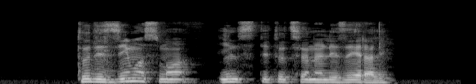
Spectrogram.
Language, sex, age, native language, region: Slovenian, male, 18-29, Slovenian, Central Slovenia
